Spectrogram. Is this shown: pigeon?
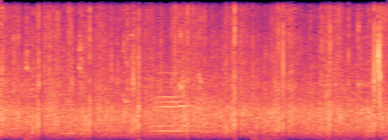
no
